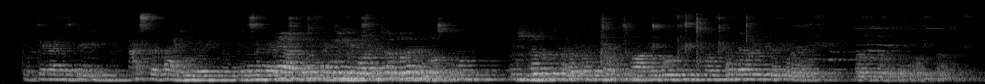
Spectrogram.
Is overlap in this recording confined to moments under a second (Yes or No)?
No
